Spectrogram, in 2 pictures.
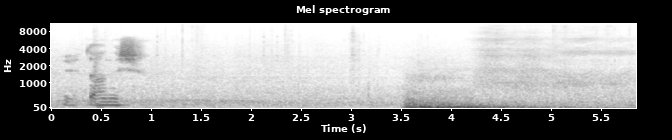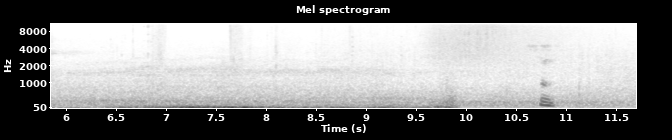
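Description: Soft footsteps scuff on a stone floor.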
